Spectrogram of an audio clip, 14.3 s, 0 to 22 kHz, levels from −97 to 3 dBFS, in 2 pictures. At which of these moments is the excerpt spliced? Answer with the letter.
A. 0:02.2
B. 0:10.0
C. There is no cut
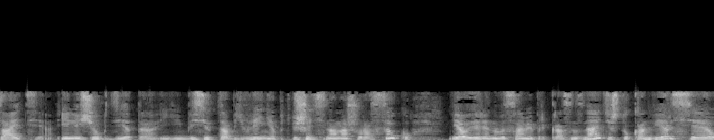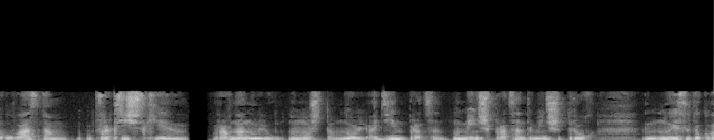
A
